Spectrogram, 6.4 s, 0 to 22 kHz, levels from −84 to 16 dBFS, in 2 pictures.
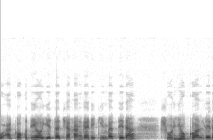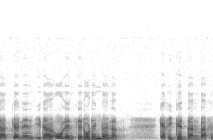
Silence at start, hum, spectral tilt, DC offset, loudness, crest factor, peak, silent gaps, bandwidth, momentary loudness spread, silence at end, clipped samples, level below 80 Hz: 0 s; none; -4.5 dB/octave; under 0.1%; -17 LUFS; 14 dB; -4 dBFS; none; 7.6 kHz; 7 LU; 0 s; under 0.1%; -74 dBFS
